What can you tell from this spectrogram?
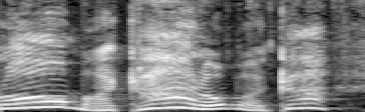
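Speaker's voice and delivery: very high, amazed cameraman impression; acted-out high-pitched astonishment; excited exclamation. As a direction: imitate someone losing it over a fish. Cameraman exclaims at jumping fish.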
